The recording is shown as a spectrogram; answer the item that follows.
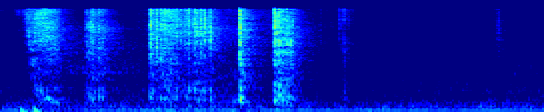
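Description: Masking tape being handled off-camera: a quick cluster of short scratchy rips and rustles with a few clicks in the first second, then quiet.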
